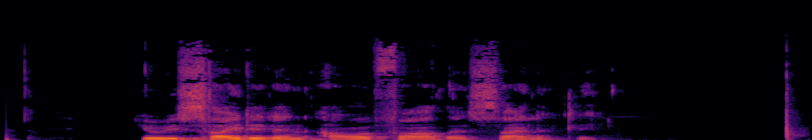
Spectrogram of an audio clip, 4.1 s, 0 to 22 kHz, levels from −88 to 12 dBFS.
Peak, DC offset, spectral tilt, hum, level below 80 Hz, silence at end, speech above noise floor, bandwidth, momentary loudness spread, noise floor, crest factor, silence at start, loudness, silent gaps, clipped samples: -12 dBFS; under 0.1%; -5 dB/octave; none; -70 dBFS; 0.1 s; over 61 dB; 16 kHz; 17 LU; under -90 dBFS; 20 dB; 0.7 s; -29 LUFS; none; under 0.1%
